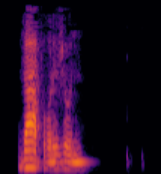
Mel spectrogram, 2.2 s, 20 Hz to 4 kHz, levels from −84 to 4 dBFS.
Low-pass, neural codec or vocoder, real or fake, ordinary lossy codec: 3.6 kHz; none; real; MP3, 16 kbps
